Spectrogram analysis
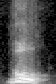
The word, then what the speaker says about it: beau: So this beau, you can easily remember using this pronunciation, B-O, which is beau.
